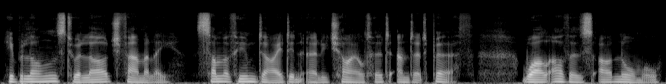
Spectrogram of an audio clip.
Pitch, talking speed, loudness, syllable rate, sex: 110 Hz, 180 wpm, -21 LUFS, 5.2 syllables/s, male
